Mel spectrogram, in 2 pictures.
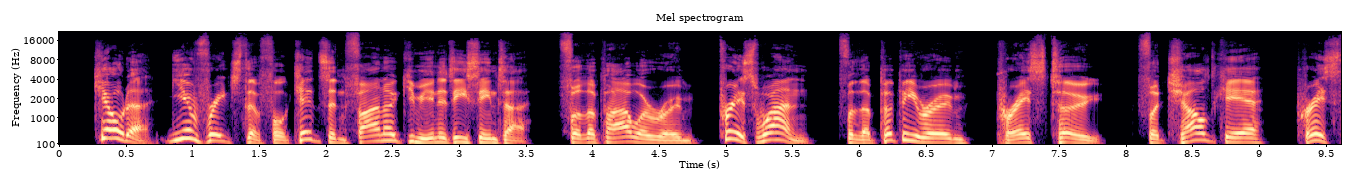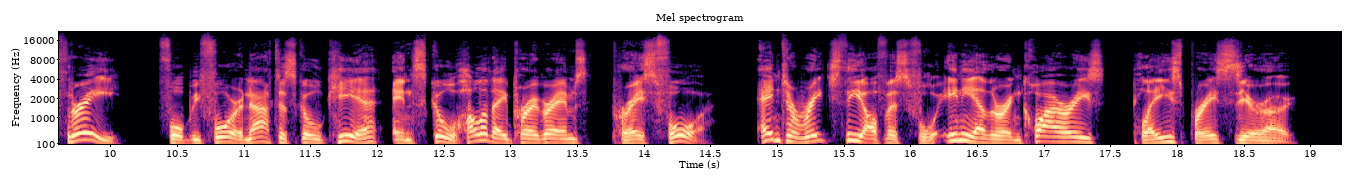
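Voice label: New Zealand Phone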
